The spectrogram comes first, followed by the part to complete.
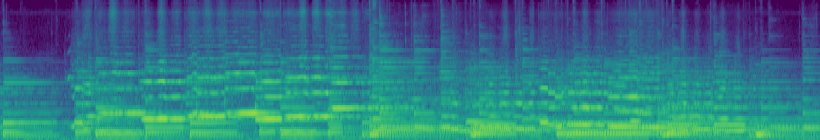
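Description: Concert flute and classical guitar playing a chamber duo: a flute melody of held notes over fingerpicked guitar accompaniment. The sound thins briefly in the first second, then both instruments play on.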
